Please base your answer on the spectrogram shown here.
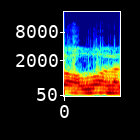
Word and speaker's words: Allah: Lailahaillallah ya bener nggak Allah Allah Allahu itu bukan lagu India ya Allah itu dzikir Masya Allah saya orang sudah bacanya Allah itu bukan dia lam ketemu lam Allah harus disambung bukan mati Allah secara huruf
